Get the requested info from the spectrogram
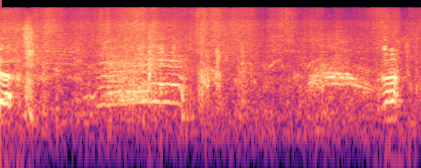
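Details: Big old male Saanen goat at a farm giving a drawn-out, steady, nasal bleat of nearly a second, then a shorter wavering call a moment later; human voices are heard around the calls.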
